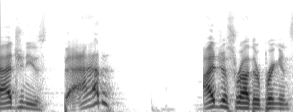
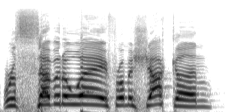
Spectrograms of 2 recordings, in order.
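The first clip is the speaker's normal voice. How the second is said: loud, high donation shout-out; excited announcement; 6 semitones higher, 7 dB louder than usual. Real, not acted. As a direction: hype up the crowd as the goal nears. Celebrating donation near the goal.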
